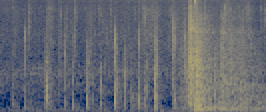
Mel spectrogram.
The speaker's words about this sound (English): Make sure you close the door behind you.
